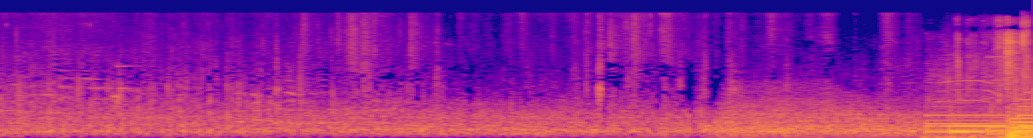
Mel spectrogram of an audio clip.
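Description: Quiet indoor room sound with faint background voices and a few soft footsteps on a tiled floor.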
